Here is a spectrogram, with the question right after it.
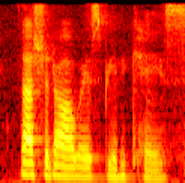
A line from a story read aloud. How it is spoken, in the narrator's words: said with a light laugh, to cover up his attraction to his ex-classmate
